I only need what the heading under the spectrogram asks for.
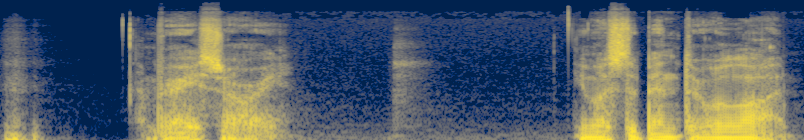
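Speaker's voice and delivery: soft whisper. Acted. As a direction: whisper it kindly. Consoling the survivor.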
